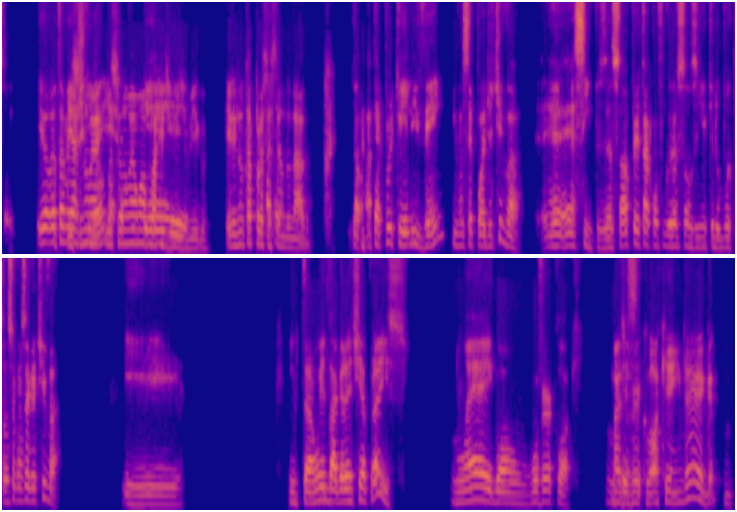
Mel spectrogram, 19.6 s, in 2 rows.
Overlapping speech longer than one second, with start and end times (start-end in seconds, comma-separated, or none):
0.8-2.5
